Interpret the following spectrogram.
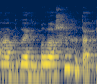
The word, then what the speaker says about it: Балашиха: ударением на А в Москве в ходу оба ударения и даже песни есть девчата я после того мне написали не надо говорить Балашиха а надо говорить Балашиха так я говорю про балаш про балаших Потому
